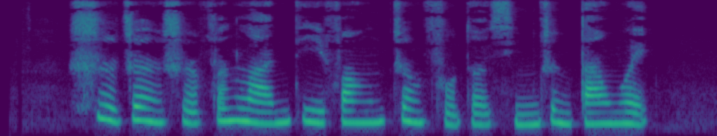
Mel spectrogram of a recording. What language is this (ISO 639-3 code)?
zho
